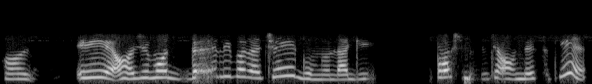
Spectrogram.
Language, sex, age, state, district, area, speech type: Nepali, female, 18-30, West Bengal, Kalimpong, rural, conversation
